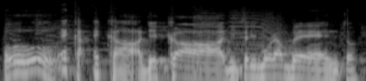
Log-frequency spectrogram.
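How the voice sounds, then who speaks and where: A young man, giving excitable, swearing live commentary on his own gameplay and shouting at the game. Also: medium pitch, unhurried, soft background music. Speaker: gaming content creator.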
